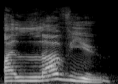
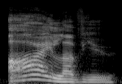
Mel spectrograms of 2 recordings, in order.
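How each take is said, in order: First: The stress is on the word love. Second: The stress is on the word I. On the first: It is love, not hate or regret. "The love is now stressed" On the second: It is me, not someone else, who loves you. "If you stress the first term"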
